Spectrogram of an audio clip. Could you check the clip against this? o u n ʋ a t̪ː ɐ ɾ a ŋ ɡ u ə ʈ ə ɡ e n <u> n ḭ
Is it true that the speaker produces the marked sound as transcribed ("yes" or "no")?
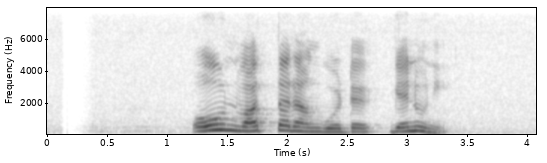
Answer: yes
